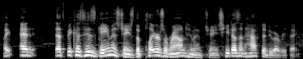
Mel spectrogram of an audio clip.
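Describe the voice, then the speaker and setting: A man's voice: mid-range voice, animated, fast. A man co-hosting a sports radio show, making his points emphatically. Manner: emphatic and argumentative. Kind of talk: casual sports analysis.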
